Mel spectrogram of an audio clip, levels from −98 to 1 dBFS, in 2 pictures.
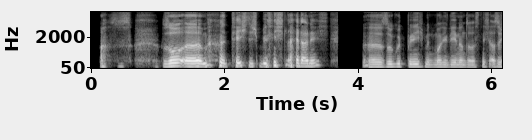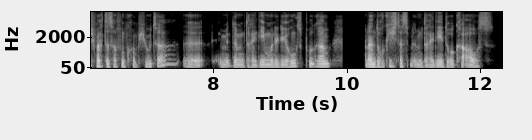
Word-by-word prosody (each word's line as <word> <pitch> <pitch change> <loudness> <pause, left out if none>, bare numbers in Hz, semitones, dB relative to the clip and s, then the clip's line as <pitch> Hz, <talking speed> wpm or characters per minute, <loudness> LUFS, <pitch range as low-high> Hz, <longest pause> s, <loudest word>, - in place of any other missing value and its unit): Ach - - -5
s 420 - -15 0.5
so, 150 +4 +8
ähm, 140 0 +10 0.3
technisch 145 -3 0
bin 140 - +2
ich 190 +3 0
leider 155 -9 +4
nicht. 150 +8 -4 0.5
Äh, 120 0 -1
so 125 +3 -2
gut 135 0 -5
bin 125 - -1
ich 125 0 -1
mit 115 -4 -6
Modellieren 110 0 -3
und 110 - -6
sowas 105 -1 -6
nicht. 125 - -8
Also, 120 - -3
ich - - -9
mache 145 -1 -1
das 135 -3 -6
aufm 120 +1 -8
Computer, 140 - -9
äh, - - -7 0.2
mit - - -9
'nem 110 -2 -4
3D-Modellierungsprogramm, 115 +5 -5
und - - -18
dann 120 +1 +2
drucke 130 +4 -8
ich 135 - -8
das 130 -2 -7
mit'm 110 - -8
3D-Drucker 105 +1 -6
aus. 140 - -7
125 Hz, 180 wpm, -22 LUFS, 110-145 Hz, 0.5 s, ähm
